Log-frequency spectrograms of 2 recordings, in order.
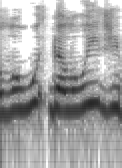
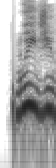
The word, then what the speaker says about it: Ouija: The Luigi board. I think I'm saying it wrong. Ouija board, right?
